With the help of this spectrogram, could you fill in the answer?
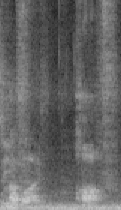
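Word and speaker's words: Hough: and then It's you'll pronounced see Huff. why. Hoff. Hoff.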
